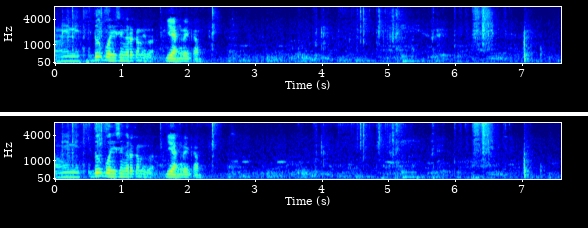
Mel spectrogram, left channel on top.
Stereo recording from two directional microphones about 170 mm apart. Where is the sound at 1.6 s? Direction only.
10° right (ahead or behind).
